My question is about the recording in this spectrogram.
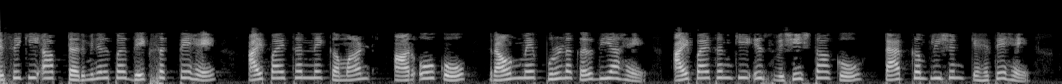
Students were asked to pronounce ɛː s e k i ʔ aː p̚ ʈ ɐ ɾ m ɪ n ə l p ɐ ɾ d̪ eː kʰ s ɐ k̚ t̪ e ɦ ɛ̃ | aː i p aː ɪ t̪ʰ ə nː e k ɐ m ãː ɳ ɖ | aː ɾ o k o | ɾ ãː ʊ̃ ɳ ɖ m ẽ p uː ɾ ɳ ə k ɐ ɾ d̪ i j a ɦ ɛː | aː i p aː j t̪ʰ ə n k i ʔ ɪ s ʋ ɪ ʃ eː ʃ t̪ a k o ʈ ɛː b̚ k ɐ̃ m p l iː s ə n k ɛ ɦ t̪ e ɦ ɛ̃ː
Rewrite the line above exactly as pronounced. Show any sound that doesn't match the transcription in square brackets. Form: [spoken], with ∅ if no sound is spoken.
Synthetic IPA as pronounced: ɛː s e k i ʔ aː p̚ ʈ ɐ ɾ m ɪ n ə l p ɐ ɾ d̪ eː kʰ s ɐ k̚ t̪ e ɦ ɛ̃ | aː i p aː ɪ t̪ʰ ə nː e k ɐ m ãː ɳ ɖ | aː ɾ o k o | ɾ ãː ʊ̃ ɳ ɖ m ẽ p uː ɾ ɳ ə k ɐ ɾ d̪ i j a ɦ ɛː | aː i p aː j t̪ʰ ə n k i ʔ ɪ s ʋ ɪ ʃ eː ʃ t̪ a k o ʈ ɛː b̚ k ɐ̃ m p l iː [ʃ] ə n k ɛ ɦ t̪ e ɦ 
